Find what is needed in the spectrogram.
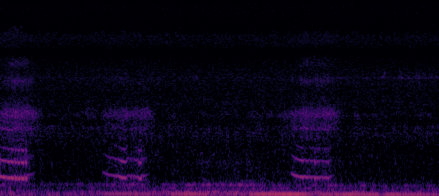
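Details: A cat snoring during sleep.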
